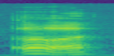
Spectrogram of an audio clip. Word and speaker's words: o'er: The apostrophe shows that it should be pronounced as one syllable, o'er, rather than two syllables, over, with the V sound.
